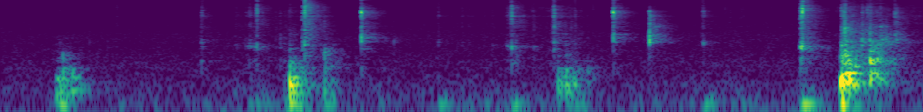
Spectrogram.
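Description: A utility knife blade slices chunks off a solid orange soap bar held in the hand. Around a dozen short, crisp, dry cuts and crumbles sound out, each with a bright edge. The last one, near the end, is the loudest, and all are set against a quiet background.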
